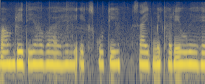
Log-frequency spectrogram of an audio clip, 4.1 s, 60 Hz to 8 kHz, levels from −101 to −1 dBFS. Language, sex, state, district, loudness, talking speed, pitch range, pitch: Hindi, female, Punjab, Pathankot, -16 LUFS, 160 wpm, 190-195 Hz, 195 Hz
